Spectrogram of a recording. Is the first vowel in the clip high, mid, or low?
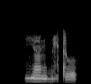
low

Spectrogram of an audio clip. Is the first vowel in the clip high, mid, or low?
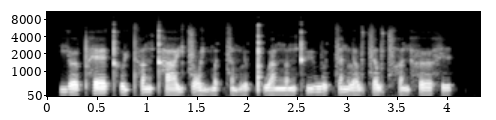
mid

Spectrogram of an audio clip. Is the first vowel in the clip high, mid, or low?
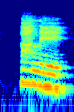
low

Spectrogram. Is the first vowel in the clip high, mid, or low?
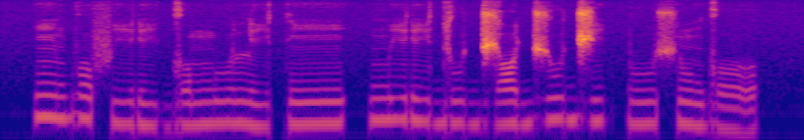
high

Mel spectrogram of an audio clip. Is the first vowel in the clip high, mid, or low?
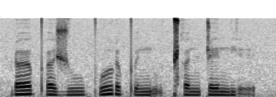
mid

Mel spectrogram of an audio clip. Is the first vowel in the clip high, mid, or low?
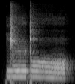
mid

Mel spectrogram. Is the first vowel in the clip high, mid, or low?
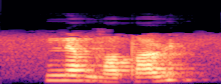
mid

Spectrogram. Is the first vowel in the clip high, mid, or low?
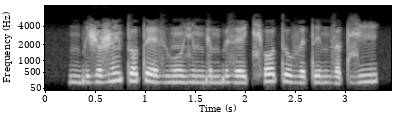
high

